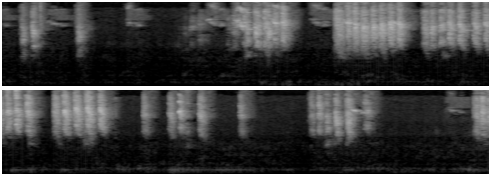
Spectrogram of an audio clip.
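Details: A group of sparrows searching for food keeps up loud, dense chattering, with rapid overlapping high chirps in long runs broken by short pauses.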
